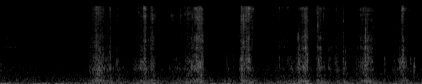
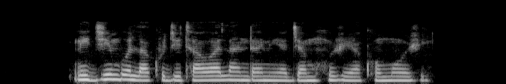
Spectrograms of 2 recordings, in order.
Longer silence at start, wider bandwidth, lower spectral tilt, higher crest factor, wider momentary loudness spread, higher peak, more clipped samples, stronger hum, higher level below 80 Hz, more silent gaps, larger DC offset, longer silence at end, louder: second, 0 s vs 0.75 s; first, 17 kHz vs 7.6 kHz; second, -2 dB/octave vs -6 dB/octave; first, 26 dB vs 16 dB; first, 19 LU vs 8 LU; second, -22 dBFS vs -4 dBFS; neither; neither; about the same, -60 dBFS vs -58 dBFS; neither; neither; second, 0 s vs 0.8 s; second, -45 LUFS vs -20 LUFS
